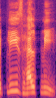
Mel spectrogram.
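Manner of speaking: very slow, word by word, for the class; slow model sentence. Shown as a demonstration. Teacher dictating an English sentence to students, very slowly. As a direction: spell each English word out slowly for learners. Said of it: "कृपया मेरी मदद कीजिए".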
